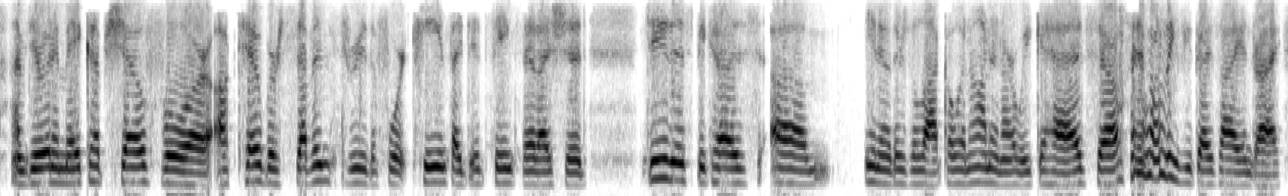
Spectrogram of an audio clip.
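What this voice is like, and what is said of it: Hoarse, recovering throat. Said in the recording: “I almost have my throat back ... I sound a little weird ... put up with my voice”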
